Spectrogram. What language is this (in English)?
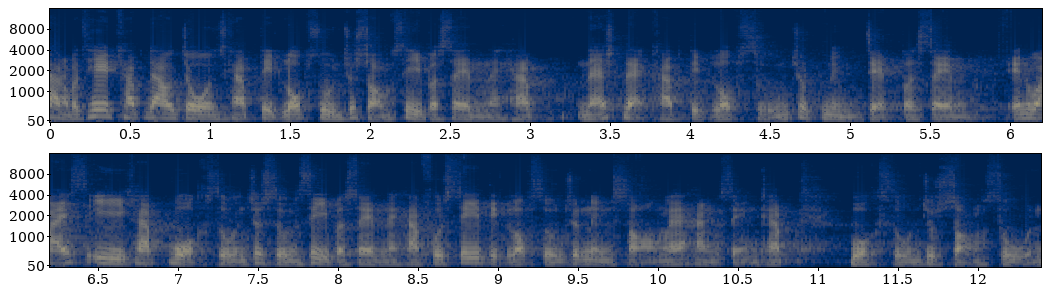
Thai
